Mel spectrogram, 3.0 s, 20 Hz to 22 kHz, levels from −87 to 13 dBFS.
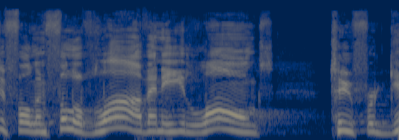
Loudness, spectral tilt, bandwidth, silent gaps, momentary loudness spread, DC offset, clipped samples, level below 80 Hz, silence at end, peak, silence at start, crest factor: -33 LUFS; -2.5 dB/octave; 18 kHz; none; 8 LU; under 0.1%; under 0.1%; -84 dBFS; 0 s; -18 dBFS; 0 s; 18 dB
